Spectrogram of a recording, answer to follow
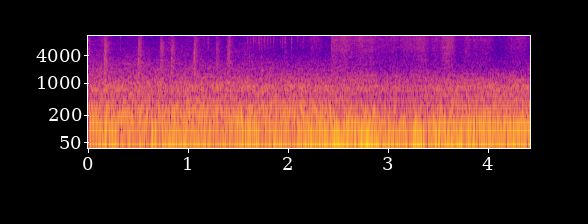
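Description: Road noise inside a moving car's cabin: a steady low rumble of tyres and engine at highway speed, with a low steady hum joining about halfway through.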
